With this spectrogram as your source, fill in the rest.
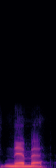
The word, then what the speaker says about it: Nemeth: I'll do that only if you learn how to pronounce his name correctly. Nick Nemeth.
